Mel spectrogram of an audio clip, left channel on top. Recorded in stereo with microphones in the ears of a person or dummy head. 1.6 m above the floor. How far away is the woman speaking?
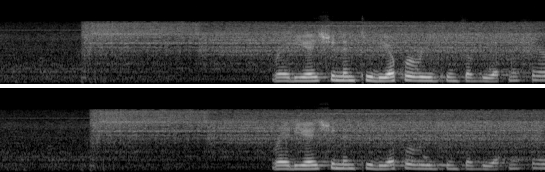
About 0.7 m.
